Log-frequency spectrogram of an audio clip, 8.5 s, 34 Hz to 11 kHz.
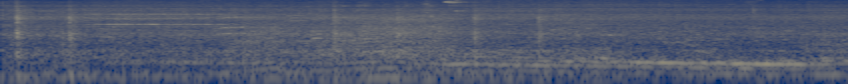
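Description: Class 387 Electrostar electric multiple unit arriving slowly at the platform: steady running noise from the passing carriages, with wheels clicking over rail joints several times, a brief high squeal about a second in, and a low steady hum coming in about halfway through.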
